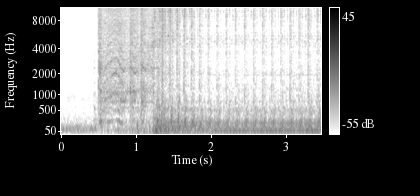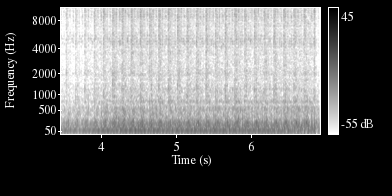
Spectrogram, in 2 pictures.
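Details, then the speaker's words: Chevy/GM secondary air injection (codes P1415/P1416), cold start with air pump running, hose disconnected from check valve; loud rushing buzz over idle as airflow escapes — failed check valve confirmed. "right away we can hear the airflow and you can also feel it so let's try it with the plastic to show you guys the airflow in case it's too loud and with this we can confirm that our check valve is the problem"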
